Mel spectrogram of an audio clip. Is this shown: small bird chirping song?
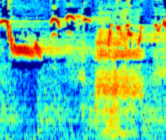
yes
